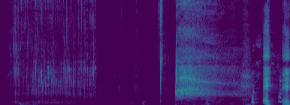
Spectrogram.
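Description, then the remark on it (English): A Mountain Dew Zero Code Red soda being sipped: a short rustling slurp, a few soft clicks, then a longer airy, fizzy sip followed by brief gulping sounds at the end. “And we heard the sip there, yeah.”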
